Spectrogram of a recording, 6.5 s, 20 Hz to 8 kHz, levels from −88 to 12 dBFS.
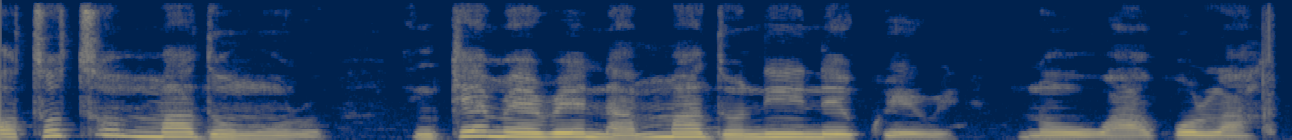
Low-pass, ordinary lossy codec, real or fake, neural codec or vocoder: none; none; real; none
